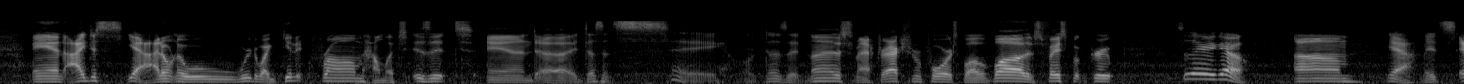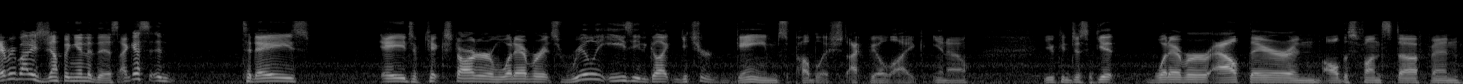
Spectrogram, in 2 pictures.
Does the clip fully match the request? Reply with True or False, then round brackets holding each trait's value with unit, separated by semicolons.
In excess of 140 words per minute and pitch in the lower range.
True (175 wpm; 125 Hz)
